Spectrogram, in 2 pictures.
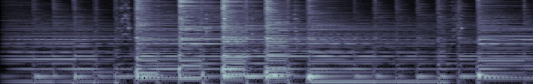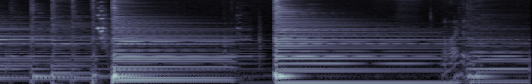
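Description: A Gibson Hummingbird square-shoulder dreadnought acoustic guitar, with a spruce top and mahogany back and sides, played as a rock intro. Light picked notes give way to loud strummed chords about two seconds in. Later a big chord rings out, and a final chord struck about eleven seconds in fades until it stops shortly before the end.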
